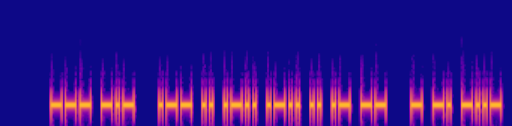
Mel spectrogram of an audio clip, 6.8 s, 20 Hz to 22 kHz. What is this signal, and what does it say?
Morse code, heard as a keyed tone, about 25 wpm, 700 Hz. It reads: OK WILLIAM TNX
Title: Practice QSO - Exchange 4 - Ending - 25wpm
